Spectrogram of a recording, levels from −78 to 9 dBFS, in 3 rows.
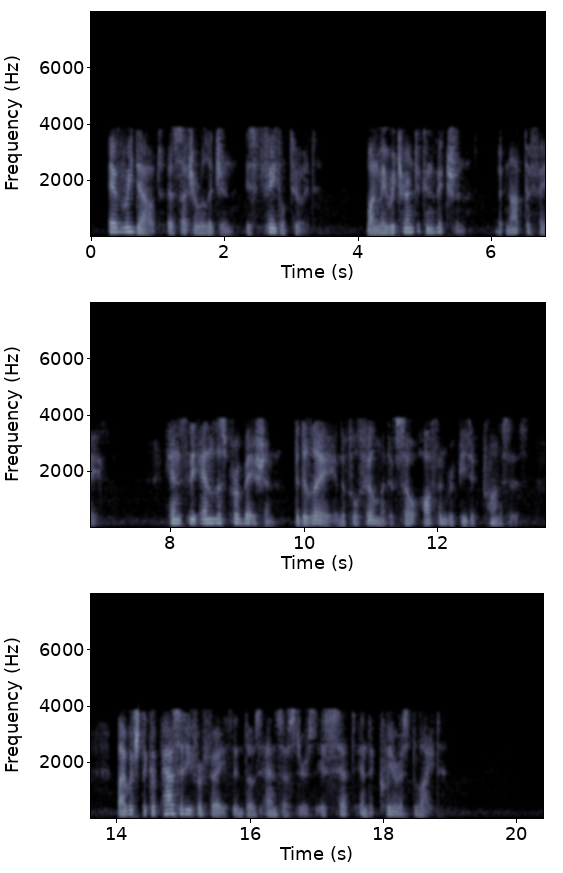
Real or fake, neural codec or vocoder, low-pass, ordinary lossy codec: fake; codec, 16 kHz, 4 kbps, FunCodec, trained on LibriTTS, 50 frames a second; 7.2 kHz; AAC, 16 kbps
